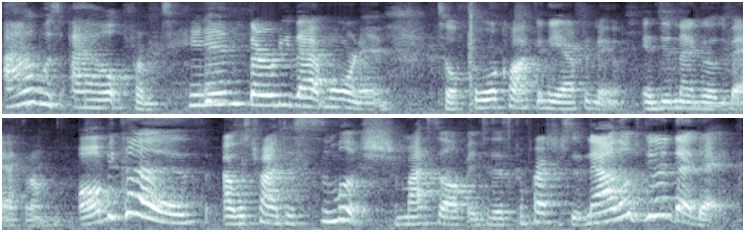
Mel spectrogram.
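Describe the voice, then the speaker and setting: A middle-aged American woman telling a casual, humorous personal story in a candid, animated way. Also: medium pitch, normal speed, creaky. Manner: animated, candid, acts out her own thoughts. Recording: echoey room with faint noise.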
